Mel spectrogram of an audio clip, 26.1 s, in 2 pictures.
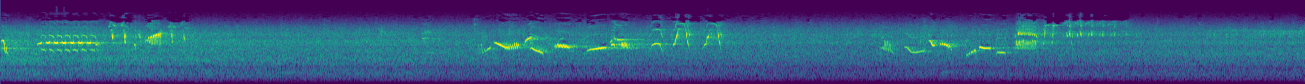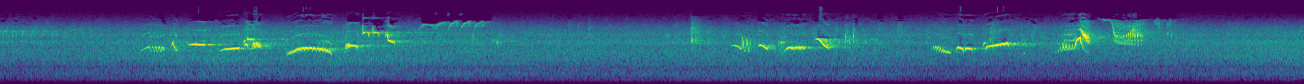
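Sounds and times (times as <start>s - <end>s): bird singing: 0.0s - 2.0s, 4.2s - 7.3s, 8.7s - 11.3s, 12.1s - 18.1s, 19.7s - 24.9s
background hiss: 0.0s - 26.0s.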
